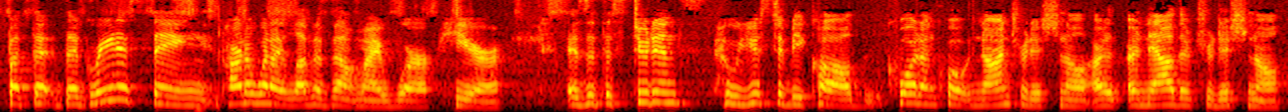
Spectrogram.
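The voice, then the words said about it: Boston accent. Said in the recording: “maybe you can pick up on my wicked accent a little bit here”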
